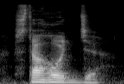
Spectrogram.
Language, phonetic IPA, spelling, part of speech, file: Belarusian, [staˈɣod͡zʲːe], стагоддзе, noun, Be-стагоддзе.ogg
- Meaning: century (period of 100 years)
